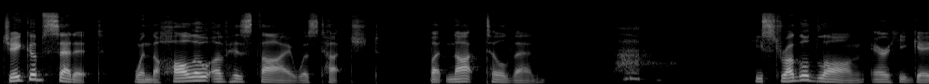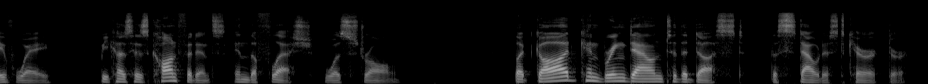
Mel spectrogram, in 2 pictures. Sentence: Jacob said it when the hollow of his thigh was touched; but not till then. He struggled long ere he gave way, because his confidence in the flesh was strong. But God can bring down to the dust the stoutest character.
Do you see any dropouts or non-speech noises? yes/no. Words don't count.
yes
